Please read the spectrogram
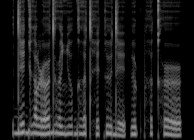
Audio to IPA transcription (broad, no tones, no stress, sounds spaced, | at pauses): d e ɡʱ i lˠ ɭ ə˞ dʱ ə˞ ʎ ʉ ʊ̯ ɡʱ ə tʰ e k ʉ d e | ʉ ʈ pʰ ə kʰ ə˞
